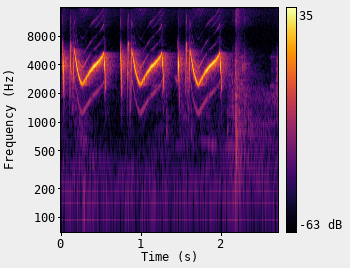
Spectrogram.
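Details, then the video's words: Crescent-chested babbler song with natural variations: three loud whistled phrases, each a sharp high note followed by a swoop down and then a long rising slur, about two thirds of a second apart, ending with a brief click. "BUNYI FARIASI CIBLEK GUNUNG SUARA ASLI ALAM"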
